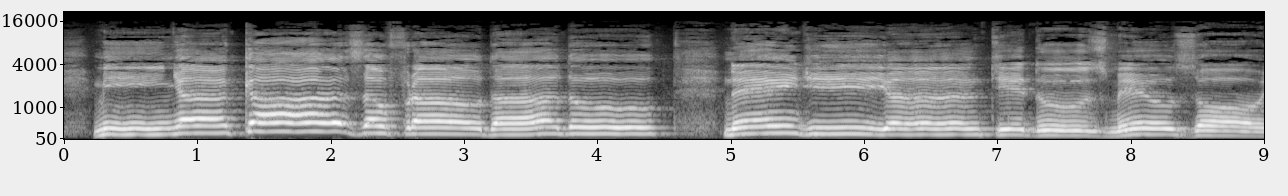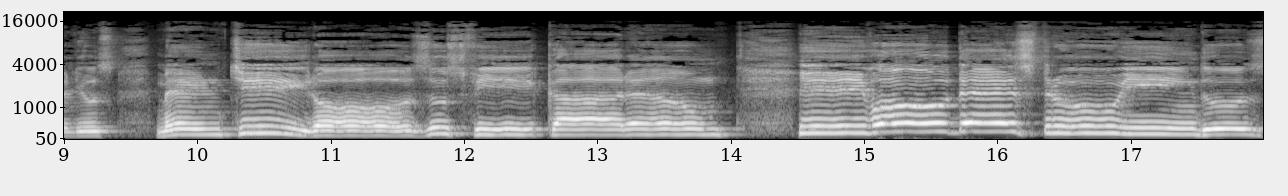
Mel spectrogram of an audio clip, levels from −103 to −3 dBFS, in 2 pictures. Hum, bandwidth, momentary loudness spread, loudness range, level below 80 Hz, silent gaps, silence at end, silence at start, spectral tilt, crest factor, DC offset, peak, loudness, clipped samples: none; 13.5 kHz; 7 LU; 3 LU; -70 dBFS; none; 0 s; 0.05 s; -5 dB/octave; 14 dB; under 0.1%; 0 dBFS; -15 LUFS; under 0.1%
